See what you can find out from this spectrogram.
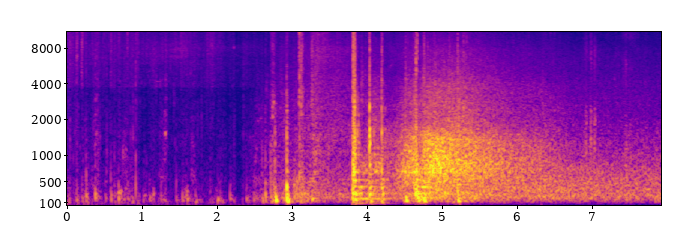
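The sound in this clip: Horse hooves clip-clop during a show jumping round, a steady run of hoofbeats broken by a sharp knock, after which broad crowd noise swells and slowly fades.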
